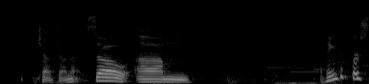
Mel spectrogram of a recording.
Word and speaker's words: Ciaccona: How do you pronounce her name? Chachona.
